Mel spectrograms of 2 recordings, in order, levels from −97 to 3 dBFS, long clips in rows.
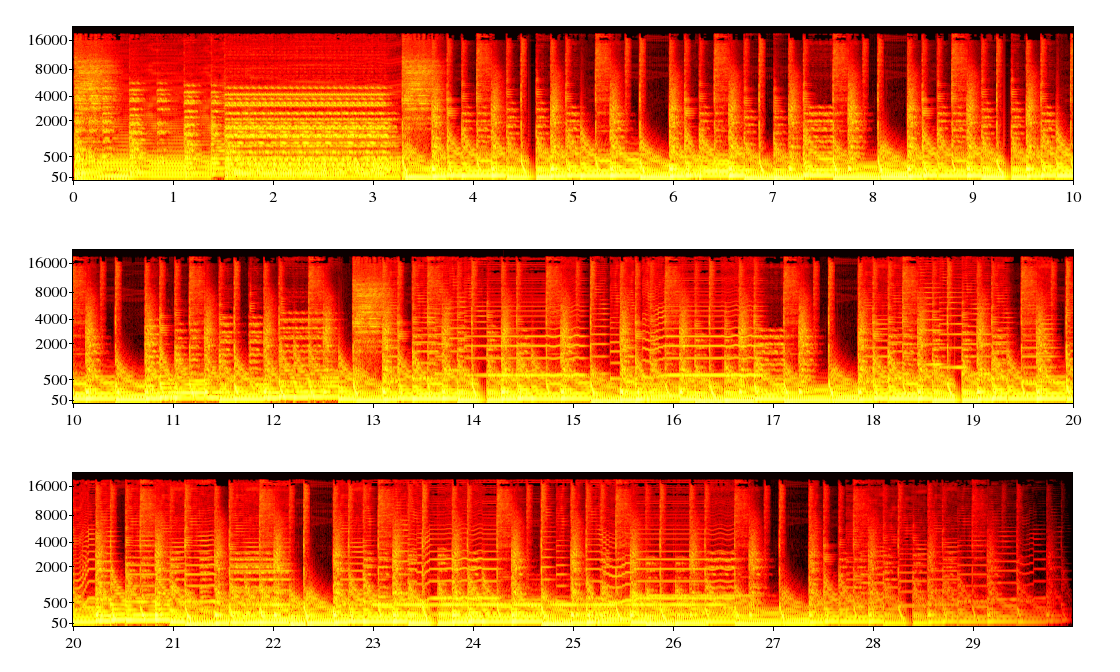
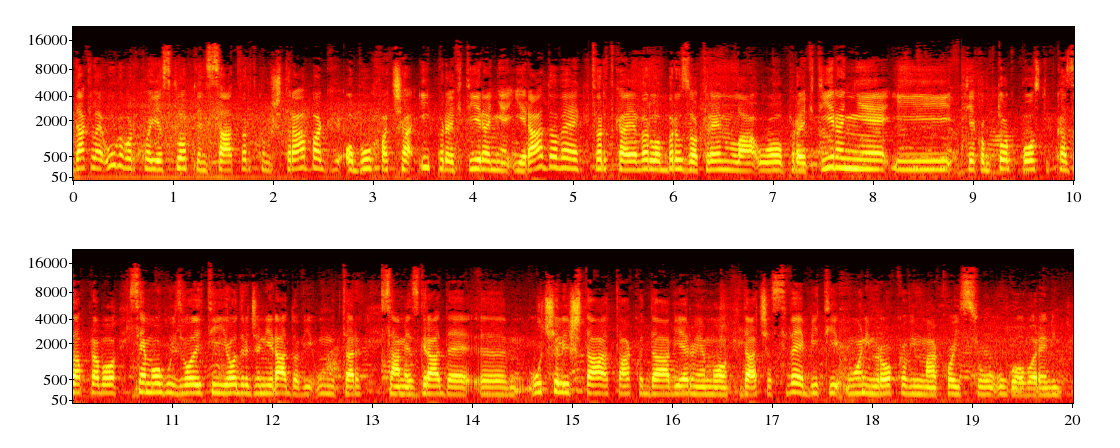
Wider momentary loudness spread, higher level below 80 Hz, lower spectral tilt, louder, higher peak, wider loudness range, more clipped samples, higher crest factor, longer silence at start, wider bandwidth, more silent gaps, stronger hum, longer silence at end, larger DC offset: about the same, 5 LU vs 6 LU; first, -18 dBFS vs -52 dBFS; first, -5.5 dB/octave vs -3.5 dB/octave; first, -15 LUFS vs -20 LUFS; about the same, 0 dBFS vs -2 dBFS; about the same, 2 LU vs 2 LU; neither; about the same, 14 dB vs 18 dB; about the same, 0 s vs 0 s; first, 19.5 kHz vs 15.5 kHz; neither; neither; first, 0.25 s vs 0 s; neither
